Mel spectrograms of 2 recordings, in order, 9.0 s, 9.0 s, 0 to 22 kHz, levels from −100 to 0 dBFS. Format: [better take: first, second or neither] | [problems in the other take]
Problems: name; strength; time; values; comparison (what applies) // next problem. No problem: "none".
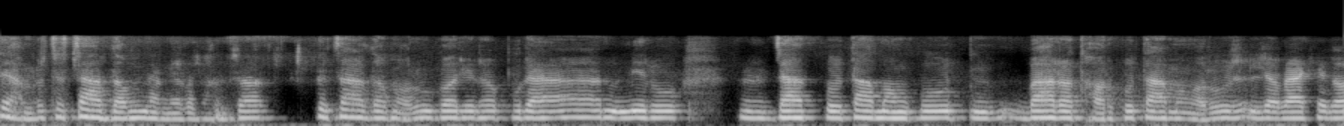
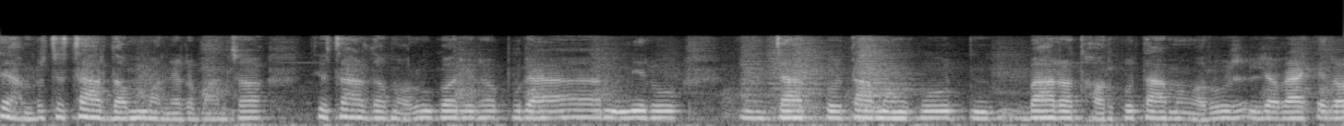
second | noise reduction (neural mask model Resemble Enhance denoiser)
